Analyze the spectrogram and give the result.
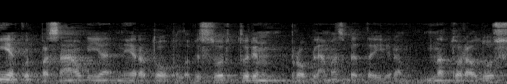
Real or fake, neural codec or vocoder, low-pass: real; none; 7.2 kHz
